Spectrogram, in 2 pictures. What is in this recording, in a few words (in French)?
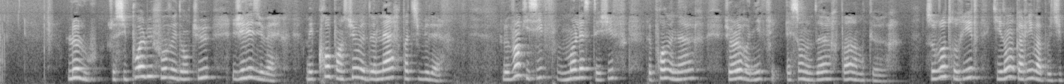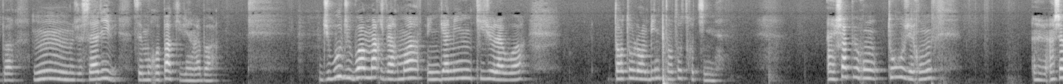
poésie enregistrement vocal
